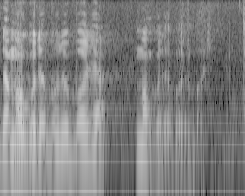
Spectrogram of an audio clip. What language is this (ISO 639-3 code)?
srp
